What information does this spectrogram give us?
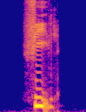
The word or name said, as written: phil.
